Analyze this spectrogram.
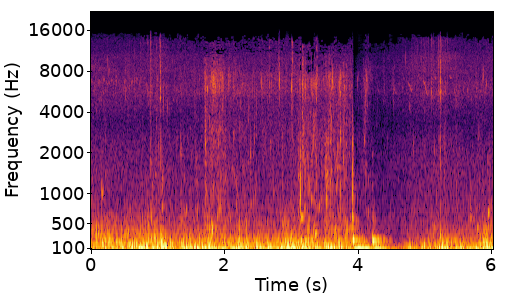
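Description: Wind buffeting the microphone of a camera low on a canoe's bow, a heavy, uneven low rumble that eases briefly about four and a half seconds in. Over it, choppy water splashes and slaps irregularly against the canoe's hull.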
